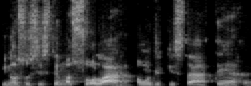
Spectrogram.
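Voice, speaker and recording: A man's fairly high voice with a dark, mellow tone, at a moderate pace over a quiet background. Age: 60s. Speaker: neurologist. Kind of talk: lecture. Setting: webinar video call.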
